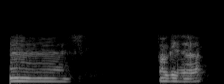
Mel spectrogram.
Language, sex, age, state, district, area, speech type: Tamil, male, 30-45, Tamil Nadu, Tiruchirappalli, rural, conversation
